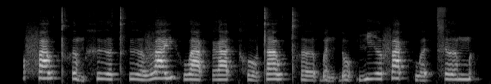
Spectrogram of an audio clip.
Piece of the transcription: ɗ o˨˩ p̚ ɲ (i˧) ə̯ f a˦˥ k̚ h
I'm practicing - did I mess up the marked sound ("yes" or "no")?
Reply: no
